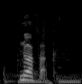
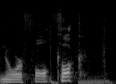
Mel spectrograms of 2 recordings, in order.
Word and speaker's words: Norfolk: is from norfol yes how do you say it norfol okay that's the Virginia way to say it yeah not Norfolk folk yeah Norfolk nor okay not folk see you can say it like folk if you want to but that's not how you say it it's like in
